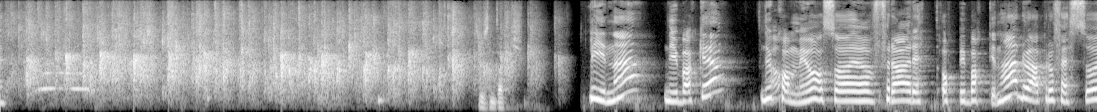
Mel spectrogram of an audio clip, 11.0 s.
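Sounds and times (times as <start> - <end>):
audience applause: 0.0 - 5.7
speech: 4.8 - 10.9.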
